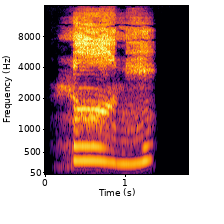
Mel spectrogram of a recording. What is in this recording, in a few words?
shock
